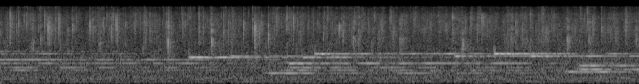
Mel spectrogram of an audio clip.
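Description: Heavy rain pouring down, countless drops pattering on the wet balcony floor and ground in a dense, even hiss. A melody of held notes plays over it.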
